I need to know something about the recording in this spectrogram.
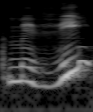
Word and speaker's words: מביא: מביא, it's aleph is silent here.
